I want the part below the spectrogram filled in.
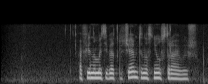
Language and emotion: Russian, neutral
